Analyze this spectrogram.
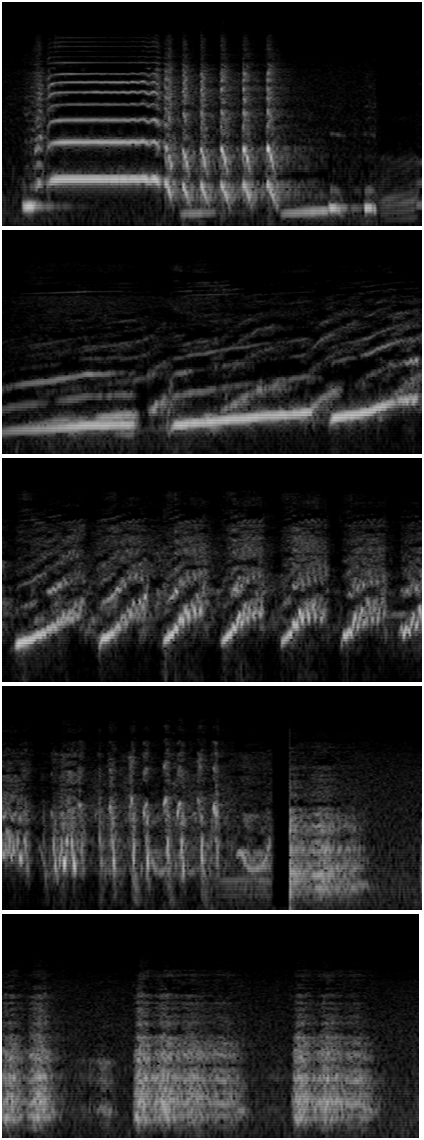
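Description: Monkey calls: clear hooting notes, then a series of rising whoops that speed up into harsh, loud screams.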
